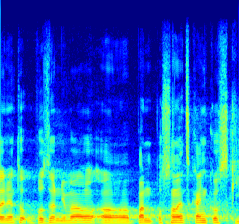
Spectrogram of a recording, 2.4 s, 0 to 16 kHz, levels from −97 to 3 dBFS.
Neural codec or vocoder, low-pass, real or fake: none; 14.4 kHz; real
